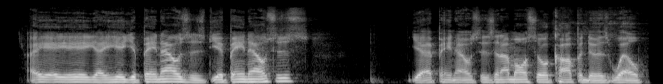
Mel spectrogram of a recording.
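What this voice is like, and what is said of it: Rough put-on accent attempt. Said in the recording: “That was my attempt at an accent. Was that bad? ... It was kind of rough”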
